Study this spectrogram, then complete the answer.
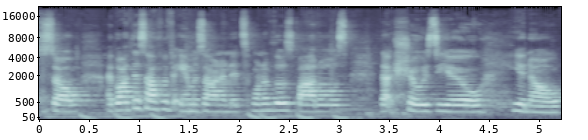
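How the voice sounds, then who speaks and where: A woman with a medium pitch talks at a fairly quick pace, with audible room echo and noticeable background noise. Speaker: lifestyle vlogger. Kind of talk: vlog voiceover. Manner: casual, chatty.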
